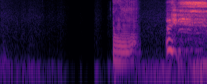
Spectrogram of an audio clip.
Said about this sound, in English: I think that's like fart.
